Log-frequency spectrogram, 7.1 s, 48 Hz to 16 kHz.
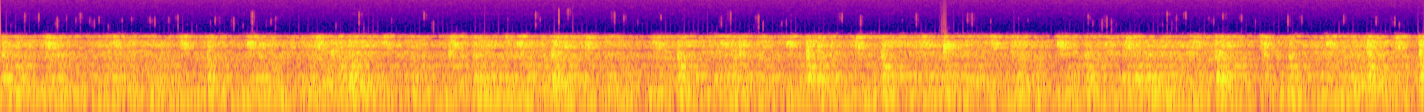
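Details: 2010 Jeep Patriot Sport 2.0 at steady idle: irregular metallic clanks about once a second; not the replaced power steering pump, pulleys, tensioner or belt; alternator replaced and noise went away.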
